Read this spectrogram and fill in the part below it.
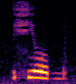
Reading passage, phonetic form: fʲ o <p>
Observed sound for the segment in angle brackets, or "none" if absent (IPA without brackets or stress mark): b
